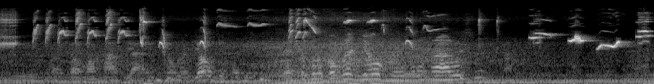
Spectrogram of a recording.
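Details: Orange-headed thrush, called anis kembang, in its 'ngeroll' rolling song. A quick series of high clipped chirps is followed by descending whistled slurs near the close, with faint low noise throughout.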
